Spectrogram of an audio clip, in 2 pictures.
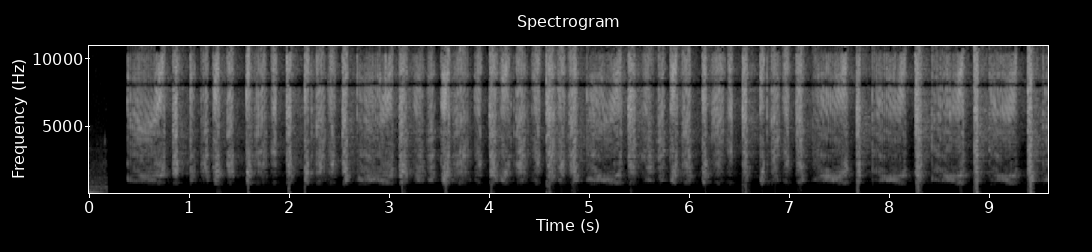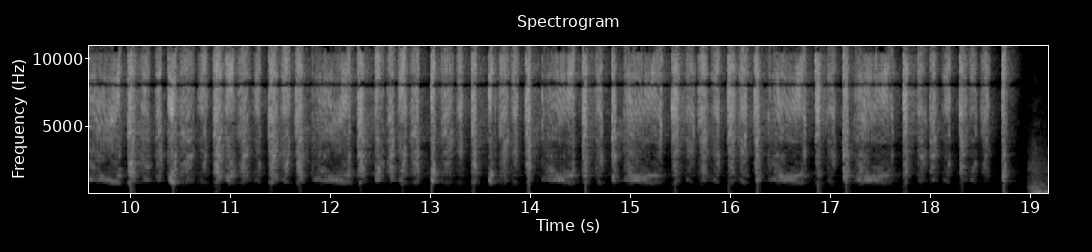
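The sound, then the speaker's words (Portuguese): A reco-reco scraper, a samba percussion instrument, rasps steadily and quickly, its bright, grating strokes keeping a fast, even rhythm. It plays alone, fairly loud, with no voices. “Um belo exemplo dentro do samba é o reco-reco, este instrumento de percussão.”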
